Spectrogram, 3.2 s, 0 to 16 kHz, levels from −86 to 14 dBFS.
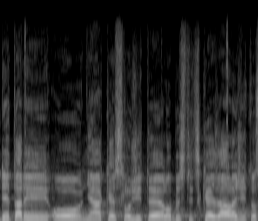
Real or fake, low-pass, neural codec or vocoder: real; 14.4 kHz; none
